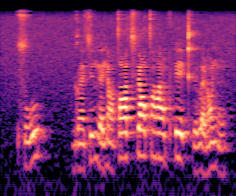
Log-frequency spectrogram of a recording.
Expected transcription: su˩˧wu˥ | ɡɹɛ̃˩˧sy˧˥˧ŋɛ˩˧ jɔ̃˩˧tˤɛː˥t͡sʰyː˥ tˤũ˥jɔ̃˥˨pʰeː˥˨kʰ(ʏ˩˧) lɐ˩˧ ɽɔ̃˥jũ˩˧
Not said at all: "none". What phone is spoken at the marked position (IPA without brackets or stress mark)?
ʏ˩˧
